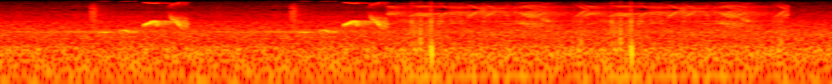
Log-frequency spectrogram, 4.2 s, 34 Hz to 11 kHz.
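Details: Japanese bush warblers in a large flock of dozens, feeding around 7:30 in the early morning under a chinaberry tree at Gakujima Bridge, Kawashima, Yoshinogawa, Tokushima, Japan; short chirping notes repeated about once a second over steady background noise, with faint clicks.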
